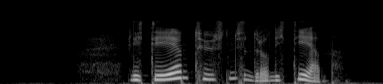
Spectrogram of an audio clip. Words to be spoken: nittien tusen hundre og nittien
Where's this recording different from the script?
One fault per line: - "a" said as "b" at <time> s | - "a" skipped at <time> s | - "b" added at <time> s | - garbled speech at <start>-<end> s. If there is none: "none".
none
